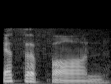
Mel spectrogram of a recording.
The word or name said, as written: ethephon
